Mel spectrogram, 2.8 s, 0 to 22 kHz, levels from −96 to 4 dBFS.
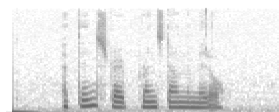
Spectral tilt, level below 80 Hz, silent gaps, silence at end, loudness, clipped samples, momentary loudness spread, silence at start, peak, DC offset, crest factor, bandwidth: -6 dB/octave; -66 dBFS; none; 0 s; -43 LUFS; under 0.1%; 8 LU; 0.1 s; -30 dBFS; under 0.1%; 14 dB; 16 kHz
